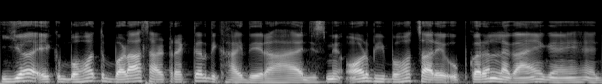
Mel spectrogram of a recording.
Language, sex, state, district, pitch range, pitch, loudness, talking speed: Hindi, male, Bihar, West Champaran, 100-135 Hz, 115 Hz, -16 LUFS, 190 wpm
